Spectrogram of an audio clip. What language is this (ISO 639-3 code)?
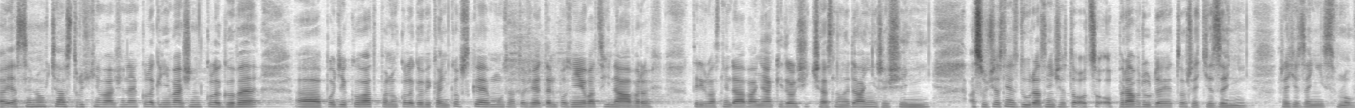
ces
